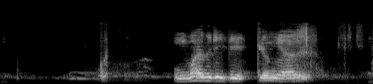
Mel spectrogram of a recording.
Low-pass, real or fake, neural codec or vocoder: 7.2 kHz; fake; codec, 24 kHz, 0.9 kbps, WavTokenizer, medium music audio release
